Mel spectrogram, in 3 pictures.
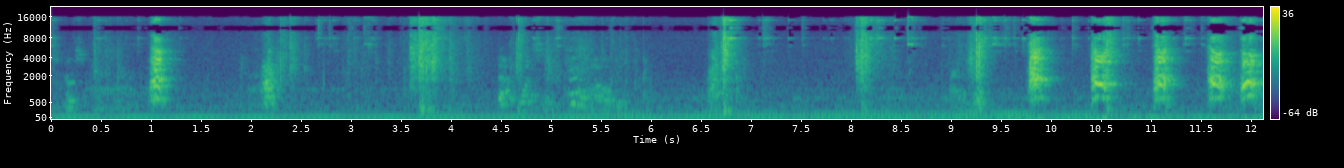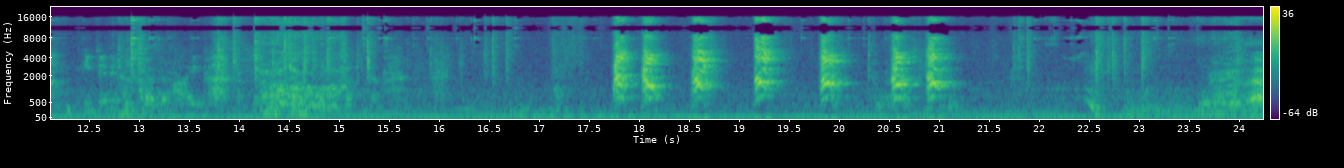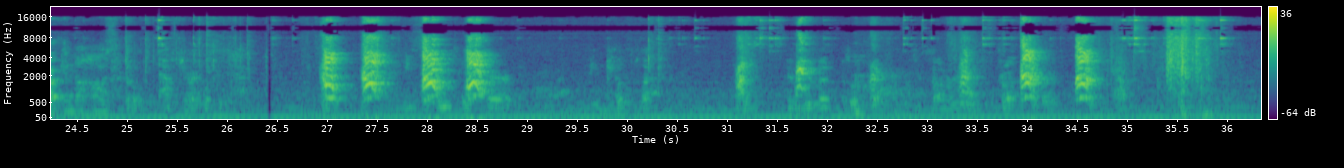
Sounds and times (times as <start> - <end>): Speech: 4.5 - 5.9, 12.4 - 15.7, 23.7 - 26.3, 31.6 - 34.3.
